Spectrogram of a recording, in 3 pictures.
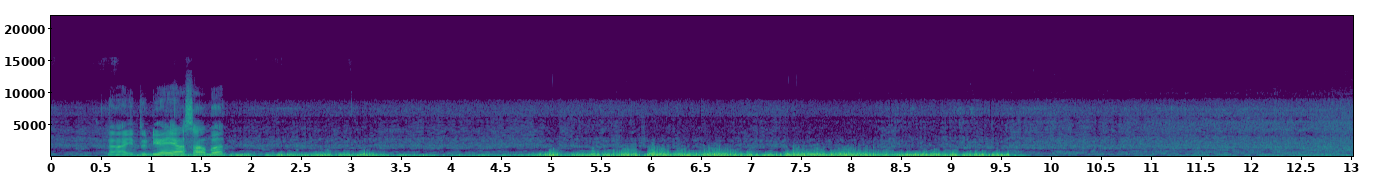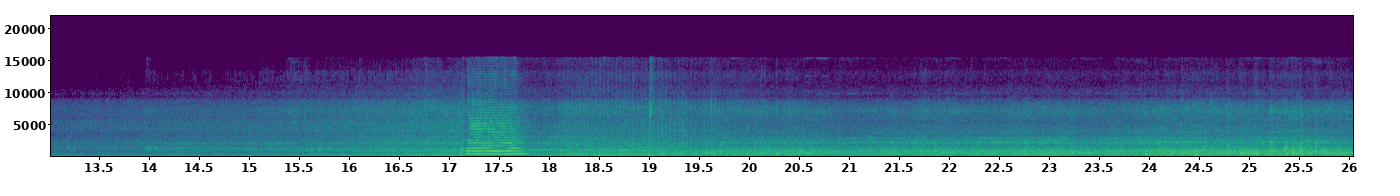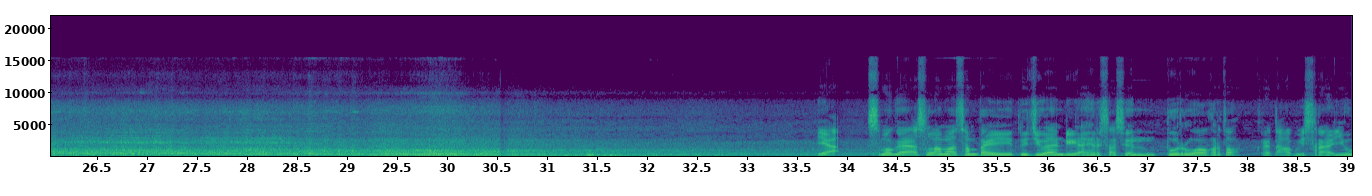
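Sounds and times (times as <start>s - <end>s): locomotive hauling train: 0.0s - 8.8s, 9.6s - 38.3s
train horn blast: 16.8s - 19.4s.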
